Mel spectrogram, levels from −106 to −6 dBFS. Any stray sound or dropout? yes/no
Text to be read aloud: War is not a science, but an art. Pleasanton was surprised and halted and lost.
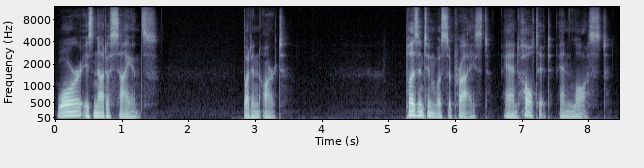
no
